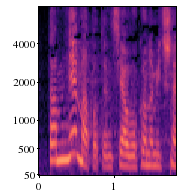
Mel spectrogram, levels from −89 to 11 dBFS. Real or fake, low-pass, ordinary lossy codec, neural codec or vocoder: real; none; none; none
